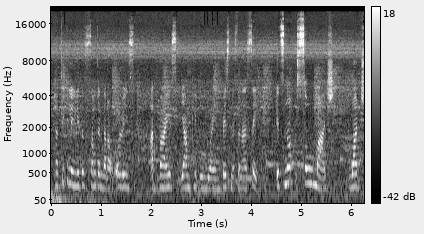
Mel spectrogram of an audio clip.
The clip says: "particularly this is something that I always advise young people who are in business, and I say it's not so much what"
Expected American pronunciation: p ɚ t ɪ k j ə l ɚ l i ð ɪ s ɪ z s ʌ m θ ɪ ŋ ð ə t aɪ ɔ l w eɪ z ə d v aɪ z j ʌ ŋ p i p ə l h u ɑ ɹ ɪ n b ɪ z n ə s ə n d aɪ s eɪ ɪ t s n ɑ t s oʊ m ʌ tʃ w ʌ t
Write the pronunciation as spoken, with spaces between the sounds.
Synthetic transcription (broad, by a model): p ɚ t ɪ k j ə l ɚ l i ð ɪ s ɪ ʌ m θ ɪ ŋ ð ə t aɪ ɔ l w eɪ z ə d v aɪ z j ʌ ŋ p i p ə l h u ɑ ɹ ɪ n b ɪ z n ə s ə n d aɪ s eɪ ɪ t s n ɑ t s oʊ m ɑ tʃ w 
